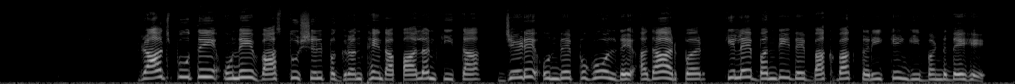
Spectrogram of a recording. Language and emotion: Dogri, neutral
